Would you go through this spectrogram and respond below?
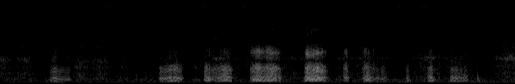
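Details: Boisterous five-week-old sheepadoodle puppy play fighting indoors, giving a run of short, quiet growling bursts about twice a second, several louder in the middle, with a faint steady low hum behind.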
